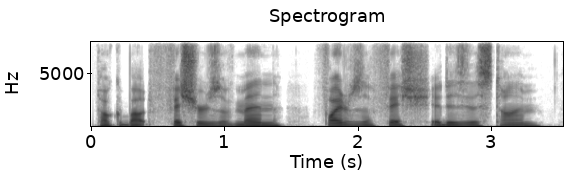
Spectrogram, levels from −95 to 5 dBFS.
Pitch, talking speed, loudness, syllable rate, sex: 115 Hz, 185 wpm, -20 LUFS, 4.7 syllables/s, male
